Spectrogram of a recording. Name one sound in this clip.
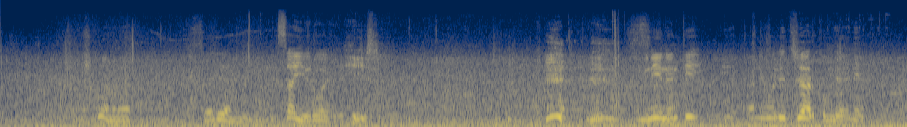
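A young man talks outdoors.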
